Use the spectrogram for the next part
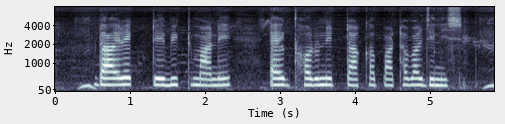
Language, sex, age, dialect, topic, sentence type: Bengali, female, 18-24, Northern/Varendri, banking, statement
